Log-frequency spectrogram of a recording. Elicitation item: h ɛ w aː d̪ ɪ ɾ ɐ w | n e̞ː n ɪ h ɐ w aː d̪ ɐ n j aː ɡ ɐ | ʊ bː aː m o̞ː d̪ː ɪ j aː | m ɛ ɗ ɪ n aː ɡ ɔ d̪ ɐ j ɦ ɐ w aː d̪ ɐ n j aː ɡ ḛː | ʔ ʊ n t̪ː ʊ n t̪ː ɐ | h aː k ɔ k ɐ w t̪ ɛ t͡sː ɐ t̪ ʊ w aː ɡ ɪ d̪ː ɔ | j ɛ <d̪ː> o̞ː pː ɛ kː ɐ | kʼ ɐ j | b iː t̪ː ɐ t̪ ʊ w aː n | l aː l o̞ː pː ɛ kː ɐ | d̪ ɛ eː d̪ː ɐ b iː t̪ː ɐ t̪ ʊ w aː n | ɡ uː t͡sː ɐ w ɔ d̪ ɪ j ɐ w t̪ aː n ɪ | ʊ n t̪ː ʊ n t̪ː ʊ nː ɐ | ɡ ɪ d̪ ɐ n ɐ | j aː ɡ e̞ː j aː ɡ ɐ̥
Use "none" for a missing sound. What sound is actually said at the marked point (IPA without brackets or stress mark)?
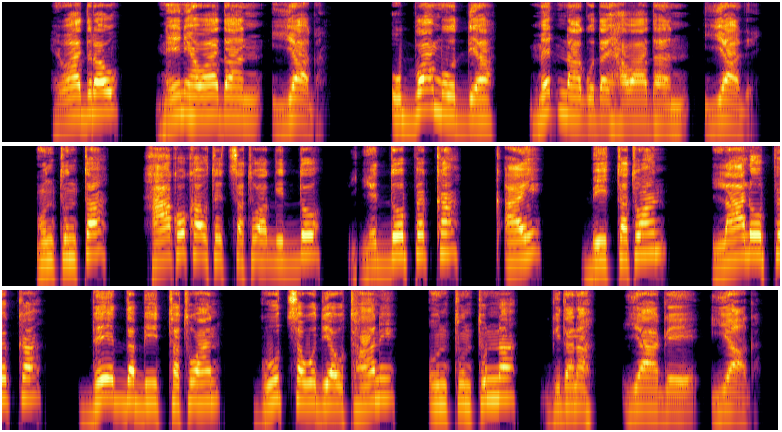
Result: d̪ː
